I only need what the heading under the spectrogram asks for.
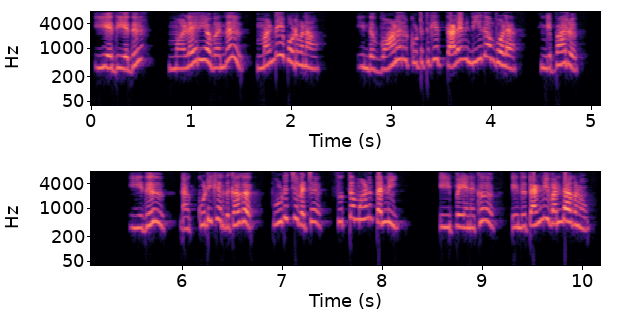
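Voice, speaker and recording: A woman voicing a bossy old village grandmother in a cartoon, who shouts insults and threats. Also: very high-pitched, lively intonation, brisk, no room sound, highs cut off. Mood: indignant.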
